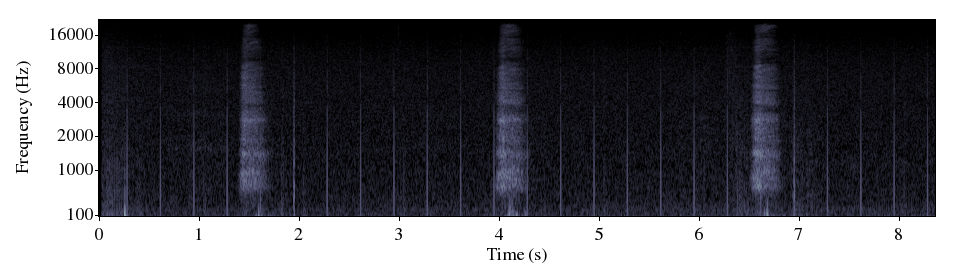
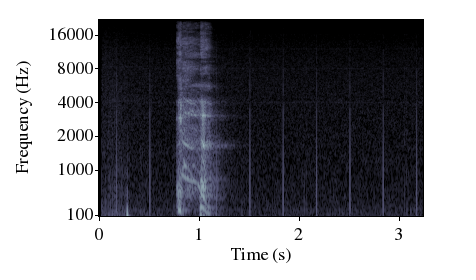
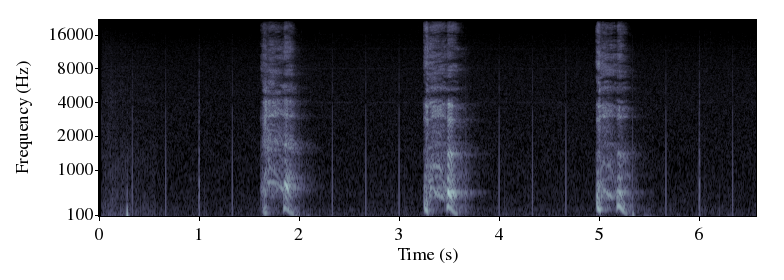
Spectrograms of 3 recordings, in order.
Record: {"exhalation_length": "8.4 s", "exhalation_amplitude": 2033, "exhalation_signal_mean_std_ratio": 0.38, "cough_length": "3.2 s", "cough_amplitude": 4339, "cough_signal_mean_std_ratio": 0.31, "three_cough_length": "6.6 s", "three_cough_amplitude": 6554, "three_cough_signal_mean_std_ratio": 0.33, "survey_phase": "beta (2021-08-13 to 2022-03-07)", "age": "65+", "gender": "Male", "wearing_mask": "No", "symptom_none": true, "smoker_status": "Never smoked", "respiratory_condition_asthma": false, "respiratory_condition_other": false, "recruitment_source": "REACT", "submission_delay": "2 days", "covid_test_result": "Negative", "covid_test_method": "RT-qPCR"}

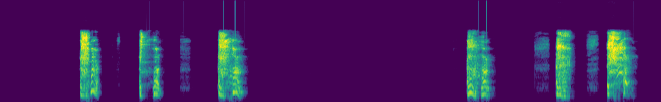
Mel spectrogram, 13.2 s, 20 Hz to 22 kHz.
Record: {"three_cough_length": "13.2 s", "three_cough_amplitude": 27882, "three_cough_signal_mean_std_ratio": 0.33, "survey_phase": "beta (2021-08-13 to 2022-03-07)", "age": "65+", "gender": "Male", "wearing_mask": "No", "symptom_none": true, "smoker_status": "Ex-smoker", "respiratory_condition_asthma": false, "respiratory_condition_other": false, "recruitment_source": "REACT", "submission_delay": "3 days", "covid_test_result": "Negative", "covid_test_method": "RT-qPCR", "influenza_a_test_result": "Negative", "influenza_b_test_result": "Negative"}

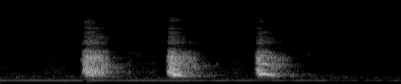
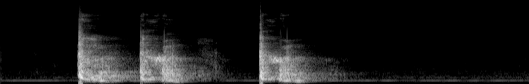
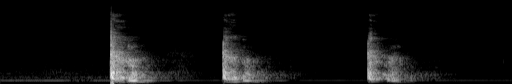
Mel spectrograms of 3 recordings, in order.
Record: {"exhalation_length": "4.0 s", "exhalation_amplitude": 11163, "exhalation_signal_mean_std_ratio": 0.37, "cough_length": "5.3 s", "cough_amplitude": 32768, "cough_signal_mean_std_ratio": 0.37, "three_cough_length": "5.1 s", "three_cough_amplitude": 32768, "three_cough_signal_mean_std_ratio": 0.27, "survey_phase": "alpha (2021-03-01 to 2021-08-12)", "age": "45-64", "gender": "Male", "wearing_mask": "Yes", "symptom_none": true, "smoker_status": "Never smoked", "respiratory_condition_asthma": false, "respiratory_condition_other": false, "recruitment_source": "Test and Trace", "submission_delay": "0 days", "covid_test_result": "Negative", "covid_test_method": "LFT"}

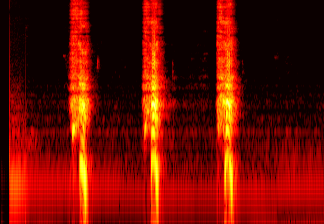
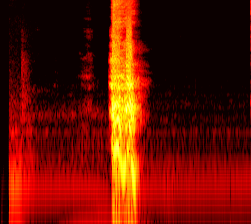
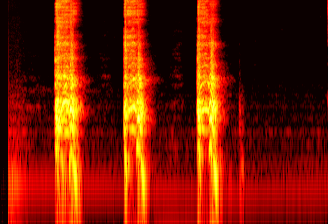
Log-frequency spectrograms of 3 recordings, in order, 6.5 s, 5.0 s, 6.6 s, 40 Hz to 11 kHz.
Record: {"exhalation_length": "6.5 s", "exhalation_amplitude": 27510, "exhalation_signal_mean_std_ratio": 0.25, "cough_length": "5.0 s", "cough_amplitude": 30997, "cough_signal_mean_std_ratio": 0.27, "three_cough_length": "6.6 s", "three_cough_amplitude": 30147, "three_cough_signal_mean_std_ratio": 0.37, "survey_phase": "beta (2021-08-13 to 2022-03-07)", "age": "65+", "gender": "Male", "wearing_mask": "No", "symptom_none": true, "smoker_status": "Ex-smoker", "respiratory_condition_asthma": true, "respiratory_condition_other": false, "recruitment_source": "REACT", "submission_delay": "3 days", "covid_test_result": "Negative", "covid_test_method": "RT-qPCR"}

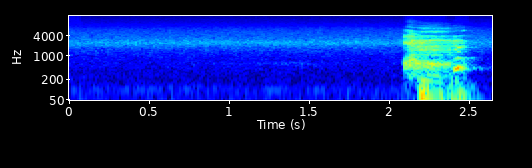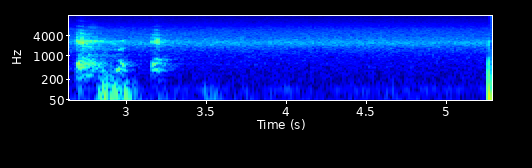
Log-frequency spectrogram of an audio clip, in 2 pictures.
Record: {"cough_length": "5.3 s", "cough_amplitude": 9702, "cough_signal_mean_std_ratio": 0.31, "survey_phase": "alpha (2021-03-01 to 2021-08-12)", "age": "18-44", "gender": "Female", "wearing_mask": "No", "symptom_cough_any": true, "symptom_shortness_of_breath": true, "symptom_fatigue": true, "symptom_fever_high_temperature": true, "symptom_headache": true, "symptom_onset": "4 days", "smoker_status": "Never smoked", "respiratory_condition_asthma": false, "respiratory_condition_other": false, "recruitment_source": "Test and Trace", "submission_delay": "2 days", "covid_test_result": "Positive", "covid_test_method": "RT-qPCR", "covid_ct_value": 17.4, "covid_ct_gene": "ORF1ab gene", "covid_ct_mean": 18.2, "covid_viral_load": "1100000 copies/ml", "covid_viral_load_category": "High viral load (>1M copies/ml)"}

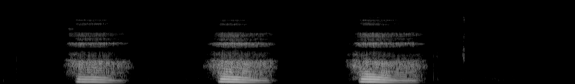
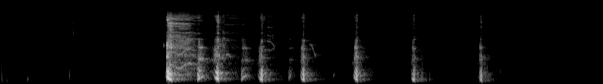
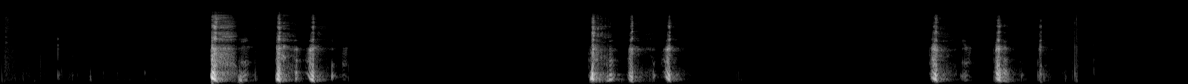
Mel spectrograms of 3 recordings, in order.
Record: {"exhalation_length": "5.8 s", "exhalation_amplitude": 9041, "exhalation_signal_mean_std_ratio": 0.4, "cough_length": "6.0 s", "cough_amplitude": 30501, "cough_signal_mean_std_ratio": 0.2, "three_cough_length": "11.9 s", "three_cough_amplitude": 32767, "three_cough_signal_mean_std_ratio": 0.16, "survey_phase": "beta (2021-08-13 to 2022-03-07)", "age": "65+", "gender": "Male", "wearing_mask": "No", "symptom_none": true, "smoker_status": "Ex-smoker", "respiratory_condition_asthma": false, "respiratory_condition_other": false, "recruitment_source": "REACT", "submission_delay": "3 days", "covid_test_result": "Negative", "covid_test_method": "RT-qPCR", "influenza_a_test_result": "Negative", "influenza_b_test_result": "Negative"}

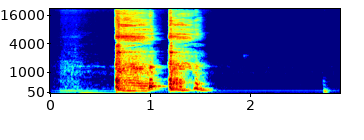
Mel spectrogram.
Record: {"cough_length": "2.9 s", "cough_amplitude": 32766, "cough_signal_mean_std_ratio": 0.39, "survey_phase": "beta (2021-08-13 to 2022-03-07)", "age": "65+", "gender": "Female", "wearing_mask": "No", "symptom_none": true, "smoker_status": "Never smoked", "respiratory_condition_asthma": false, "respiratory_condition_other": false, "recruitment_source": "REACT", "submission_delay": "3 days", "covid_test_result": "Negative", "covid_test_method": "RT-qPCR", "influenza_a_test_result": "Negative", "influenza_b_test_result": "Negative"}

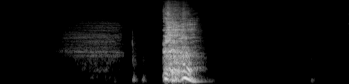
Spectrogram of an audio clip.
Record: {"cough_length": "3.5 s", "cough_amplitude": 32217, "cough_signal_mean_std_ratio": 0.26, "survey_phase": "alpha (2021-03-01 to 2021-08-12)", "age": "65+", "gender": "Male", "wearing_mask": "No", "symptom_none": true, "smoker_status": "Never smoked", "respiratory_condition_asthma": false, "respiratory_condition_other": false, "recruitment_source": "REACT", "submission_delay": "6 days", "covid_test_result": "Negative", "covid_test_method": "RT-qPCR"}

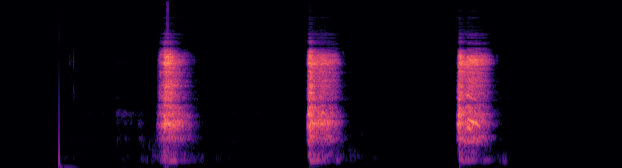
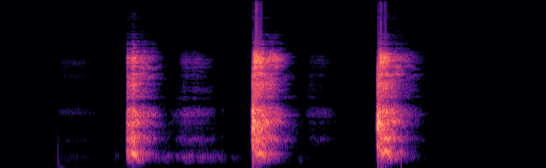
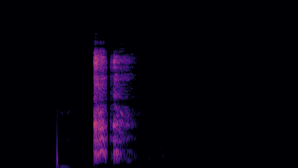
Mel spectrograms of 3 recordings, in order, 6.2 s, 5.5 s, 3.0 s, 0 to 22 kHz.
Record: {"exhalation_length": "6.2 s", "exhalation_amplitude": 32768, "exhalation_signal_mean_std_ratio": 0.26, "three_cough_length": "5.5 s", "three_cough_amplitude": 32768, "three_cough_signal_mean_std_ratio": 0.26, "cough_length": "3.0 s", "cough_amplitude": 2343, "cough_signal_mean_std_ratio": 0.21, "survey_phase": "beta (2021-08-13 to 2022-03-07)", "age": "45-64", "gender": "Female", "wearing_mask": "No", "symptom_runny_or_blocked_nose": true, "symptom_onset": "12 days", "smoker_status": "Ex-smoker", "respiratory_condition_asthma": false, "respiratory_condition_other": false, "recruitment_source": "REACT", "submission_delay": "0 days", "covid_test_result": "Negative", "covid_test_method": "RT-qPCR", "influenza_a_test_result": "Negative", "influenza_b_test_result": "Negative"}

